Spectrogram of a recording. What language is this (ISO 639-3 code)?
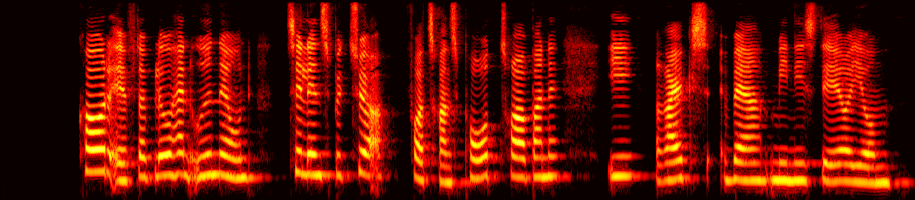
dan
